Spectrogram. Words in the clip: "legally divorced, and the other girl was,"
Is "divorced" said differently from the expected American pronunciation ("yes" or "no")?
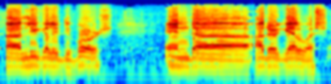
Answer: no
